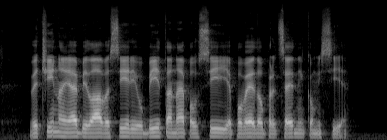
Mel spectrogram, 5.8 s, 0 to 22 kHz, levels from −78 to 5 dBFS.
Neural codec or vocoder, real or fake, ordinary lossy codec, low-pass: vocoder, 44.1 kHz, 128 mel bands every 256 samples, BigVGAN v2; fake; none; 19.8 kHz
